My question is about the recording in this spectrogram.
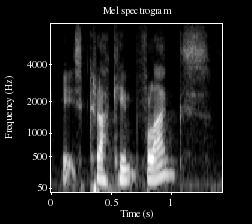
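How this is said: It is said in a Yorkshire dialect.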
